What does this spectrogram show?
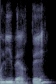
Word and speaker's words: liberté: Para pronunciar la E al final como liberté. Ok, liberté sí se pronuncia porque si tenemos una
